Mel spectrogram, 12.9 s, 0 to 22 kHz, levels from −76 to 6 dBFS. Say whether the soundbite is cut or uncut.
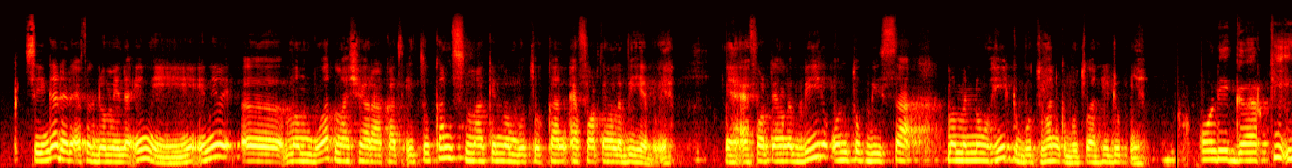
cut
